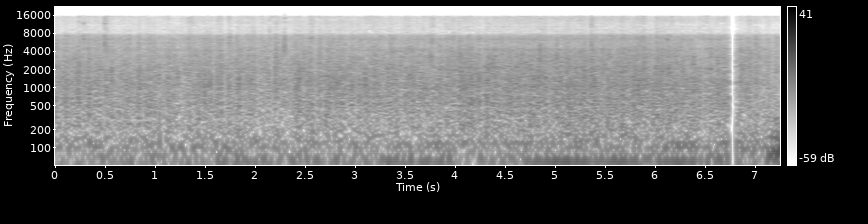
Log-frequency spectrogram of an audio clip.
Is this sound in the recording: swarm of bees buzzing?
no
